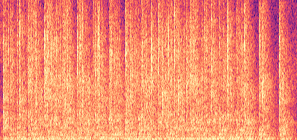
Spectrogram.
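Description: Many members pounding on their wooden desks in applause, a dense, steady patter of thumps that stops near the end.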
